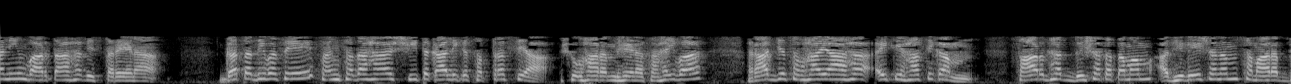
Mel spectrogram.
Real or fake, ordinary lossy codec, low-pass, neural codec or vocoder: real; MP3, 16 kbps; 3.6 kHz; none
